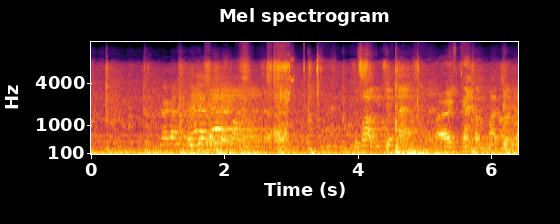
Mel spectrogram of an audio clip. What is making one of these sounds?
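A young man talks close by, casually.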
